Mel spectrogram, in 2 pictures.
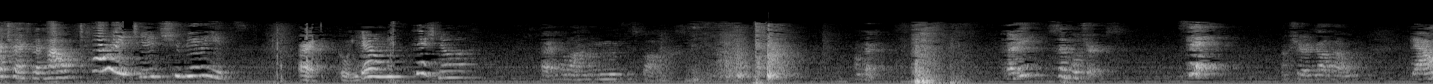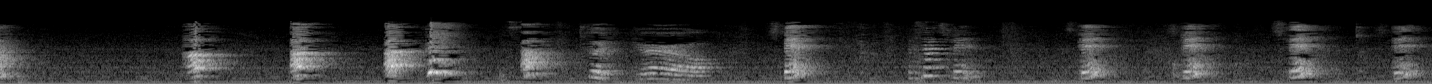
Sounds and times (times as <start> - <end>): Speech: 0.0 - 2.4, 5.4 - 6.8, 8.5 - 8.9, 10.0 - 11.2, 11.8 - 14.6, 18.2 - 22.6, 23.4 - 24.2, 25.0 - 25.5, 26.1 - 27.6.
